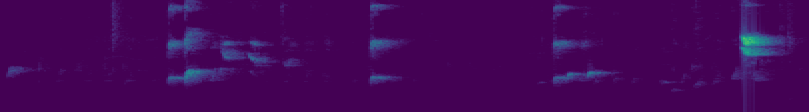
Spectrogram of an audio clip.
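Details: Tutor recording of European goldfinch song meant for young goldfinches and canaries: scattered bright chirps and short tinkling note groups about one second apart, ending on a sharper, louder high note.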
